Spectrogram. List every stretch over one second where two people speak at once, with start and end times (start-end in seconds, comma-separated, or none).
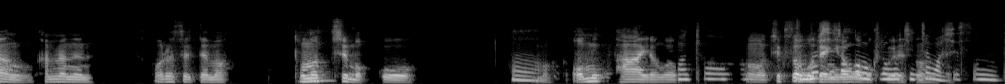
8.0-9.5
